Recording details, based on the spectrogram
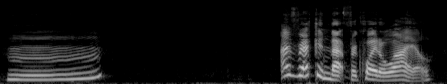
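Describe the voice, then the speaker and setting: Breezy, energetic teenage girl, acted by a woman, high and very animated, folksy, audio drama. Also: slow, no room sound, studio quality, heavily acted. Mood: playful, knowing. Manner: energetic, folksy, laughs easily. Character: cheerful, breezy, perceptive teenage schoolgirl. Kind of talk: audio drama character acting. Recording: music behind the voice.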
